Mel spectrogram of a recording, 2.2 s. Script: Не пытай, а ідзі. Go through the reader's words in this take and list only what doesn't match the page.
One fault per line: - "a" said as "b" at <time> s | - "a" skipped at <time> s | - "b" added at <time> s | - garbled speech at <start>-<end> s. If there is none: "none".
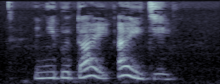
none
